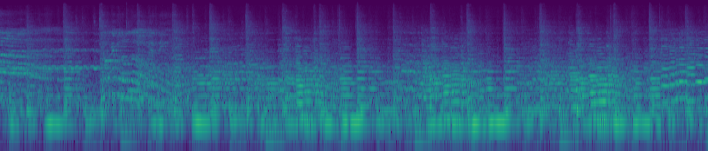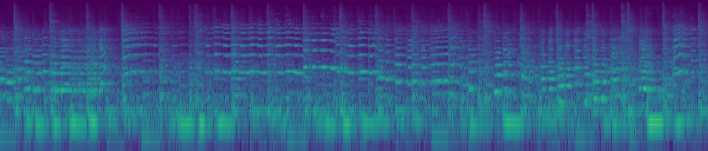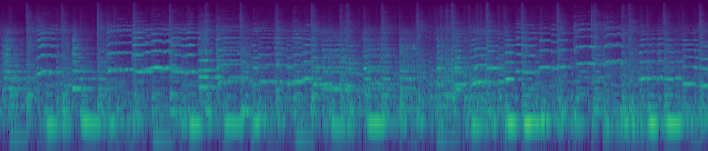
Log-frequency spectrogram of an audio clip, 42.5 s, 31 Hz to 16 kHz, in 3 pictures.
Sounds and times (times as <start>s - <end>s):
String section: 0.0s - 42.4s.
